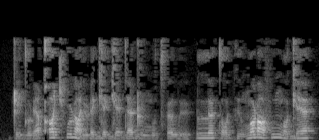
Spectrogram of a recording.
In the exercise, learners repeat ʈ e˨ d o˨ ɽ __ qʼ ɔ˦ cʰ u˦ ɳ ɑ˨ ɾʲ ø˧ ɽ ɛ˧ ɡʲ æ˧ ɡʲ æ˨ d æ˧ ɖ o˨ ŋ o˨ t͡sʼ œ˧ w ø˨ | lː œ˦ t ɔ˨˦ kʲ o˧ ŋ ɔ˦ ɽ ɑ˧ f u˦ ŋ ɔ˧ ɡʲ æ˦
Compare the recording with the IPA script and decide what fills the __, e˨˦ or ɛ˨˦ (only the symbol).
e˨˦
